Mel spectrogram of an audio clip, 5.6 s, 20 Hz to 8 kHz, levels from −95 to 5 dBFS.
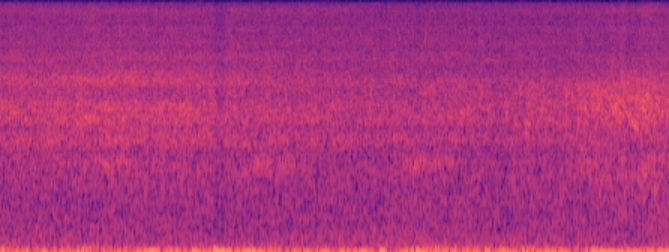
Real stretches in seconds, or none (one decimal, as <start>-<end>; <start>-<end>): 0.8-4.2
